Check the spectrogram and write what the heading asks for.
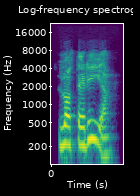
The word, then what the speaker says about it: lotería: Lotería.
